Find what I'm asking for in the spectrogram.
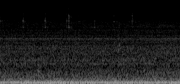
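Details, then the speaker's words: Xbox One model 1540 with no video output, powered on with the hard drive plugged in: faint sharp ticks about four or five a second over a low hum at power-up, the failing hard drive clicking. "that hard drive scared me man"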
